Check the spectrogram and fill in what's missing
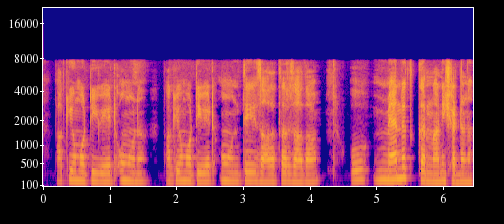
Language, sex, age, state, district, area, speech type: Dogri, male, 18-30, Jammu and Kashmir, Jammu, rural, spontaneous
